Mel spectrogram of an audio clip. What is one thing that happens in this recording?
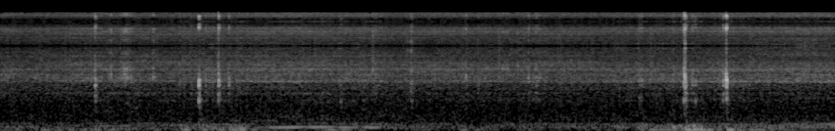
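Hard clicks and knocks come from gear being handled.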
